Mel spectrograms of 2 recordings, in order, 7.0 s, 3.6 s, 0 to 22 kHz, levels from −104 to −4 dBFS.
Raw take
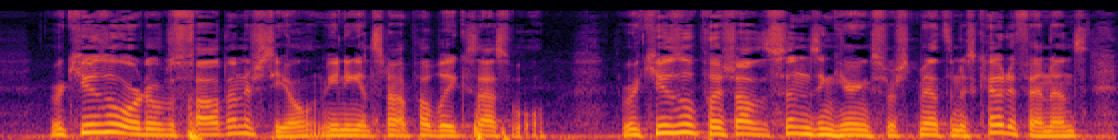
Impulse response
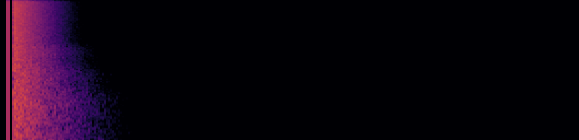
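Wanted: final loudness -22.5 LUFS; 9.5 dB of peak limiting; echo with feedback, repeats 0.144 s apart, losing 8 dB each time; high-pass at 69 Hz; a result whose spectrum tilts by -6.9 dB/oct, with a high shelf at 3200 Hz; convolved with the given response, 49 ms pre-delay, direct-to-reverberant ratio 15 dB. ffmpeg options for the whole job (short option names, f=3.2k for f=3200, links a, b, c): -filter_complex "[0:a]highpass=69,highshelf=f=3.2k:g=-4.5,alimiter=limit=-20.5dB:level=0:latency=1,aecho=1:1:144|288|432|576|720:0.398|0.159|0.0637|0.0255|0.0102,asplit=2[a][b];[1:a]atrim=start_sample=2205,adelay=49[c];[b][c]afir=irnorm=-1:irlink=0,volume=-22dB[d];[a][d]amix=inputs=2:normalize=0,volume=6.5dB"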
